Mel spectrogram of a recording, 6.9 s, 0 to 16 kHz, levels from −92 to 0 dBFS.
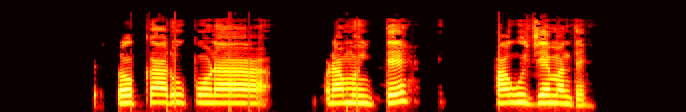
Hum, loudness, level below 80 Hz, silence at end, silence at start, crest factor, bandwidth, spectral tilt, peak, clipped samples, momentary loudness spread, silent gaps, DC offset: none; -15 LUFS; -56 dBFS; 1 s; 1.15 s; 16 dB; 10.5 kHz; -4 dB/octave; 0 dBFS; under 0.1%; 12 LU; 2.76-3.11 s, 4.21-4.36 s, 4.47-4.92 s; under 0.1%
